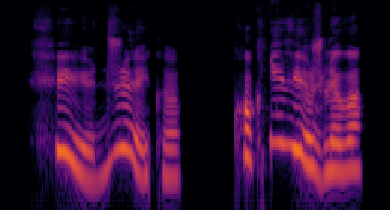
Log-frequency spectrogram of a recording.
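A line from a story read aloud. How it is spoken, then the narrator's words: Delighted laughter. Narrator (Russian): Засмеялась Маранна, которой все происходящее явно доставляло массу удовольствия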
